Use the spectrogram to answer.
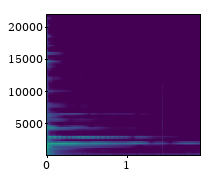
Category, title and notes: Sound effects > Other mechanisms, engines, machines
metal shop foley -073
strike, perc, oneshot, rustle, bang, metal, wood, tink, tools, fx, pop, bam, percussion, sound, sfx, thud, crackle, bop, foley, little, shop, knock, boom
